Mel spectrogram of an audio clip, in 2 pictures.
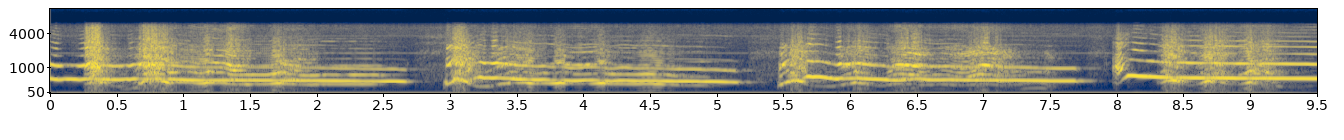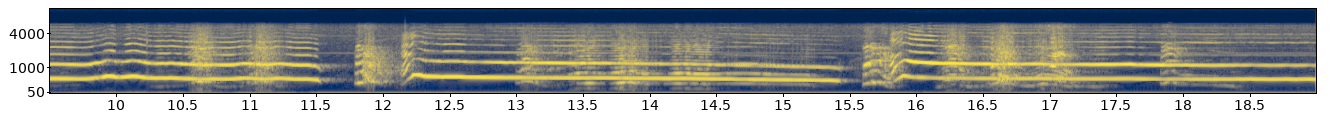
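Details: Dogs join people in a chorus of howls, a series of sustained, slightly falling tones each lasting two to three seconds, broken by brief pauses and overlapping voices with rough, yipping edges.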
